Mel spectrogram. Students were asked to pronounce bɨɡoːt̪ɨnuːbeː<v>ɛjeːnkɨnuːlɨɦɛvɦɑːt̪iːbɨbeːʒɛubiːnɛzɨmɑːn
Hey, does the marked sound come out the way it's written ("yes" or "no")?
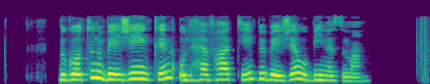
no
